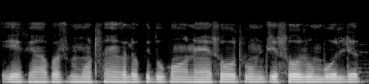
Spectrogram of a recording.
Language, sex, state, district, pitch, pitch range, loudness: Hindi, male, Uttar Pradesh, Shamli, 115 Hz, 115-120 Hz, -16 LUFS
